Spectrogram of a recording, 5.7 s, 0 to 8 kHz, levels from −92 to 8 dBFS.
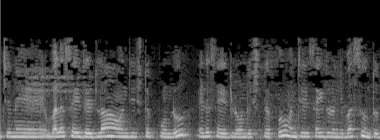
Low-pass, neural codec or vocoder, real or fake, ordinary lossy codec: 7.2 kHz; none; real; MP3, 24 kbps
